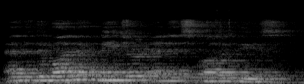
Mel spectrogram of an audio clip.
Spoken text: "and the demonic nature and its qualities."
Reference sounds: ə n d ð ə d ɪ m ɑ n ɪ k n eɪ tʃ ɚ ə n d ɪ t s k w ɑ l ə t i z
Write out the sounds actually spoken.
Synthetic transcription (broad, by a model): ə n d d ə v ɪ ɪ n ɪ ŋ n eɪ tʃ ɚ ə n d ɪ t s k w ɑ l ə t i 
